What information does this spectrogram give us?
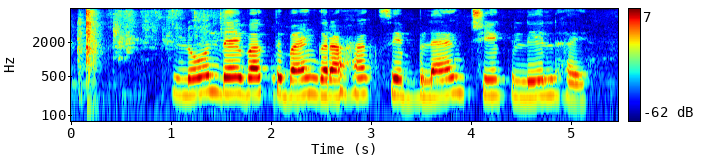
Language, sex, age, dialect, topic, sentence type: Magahi, female, 25-30, Southern, banking, statement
